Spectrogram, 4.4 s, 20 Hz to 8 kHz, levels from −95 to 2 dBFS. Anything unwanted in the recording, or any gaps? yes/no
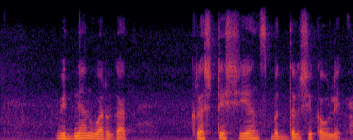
no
